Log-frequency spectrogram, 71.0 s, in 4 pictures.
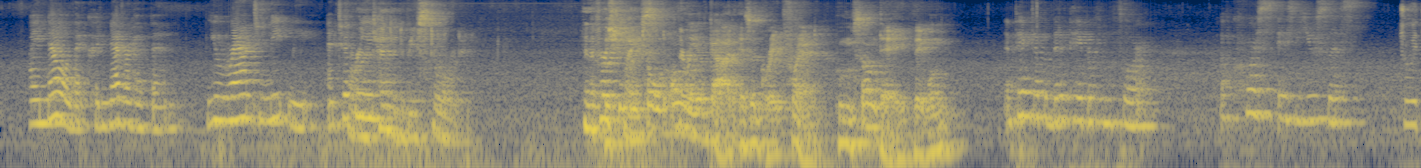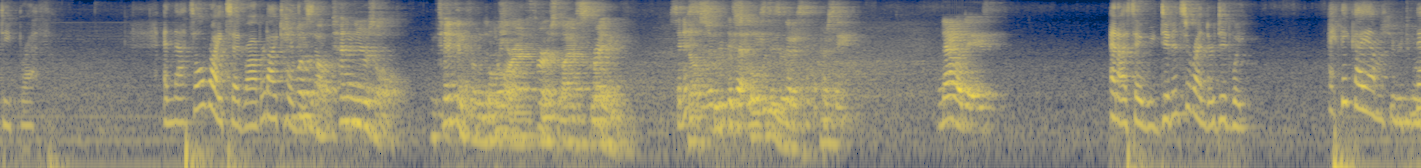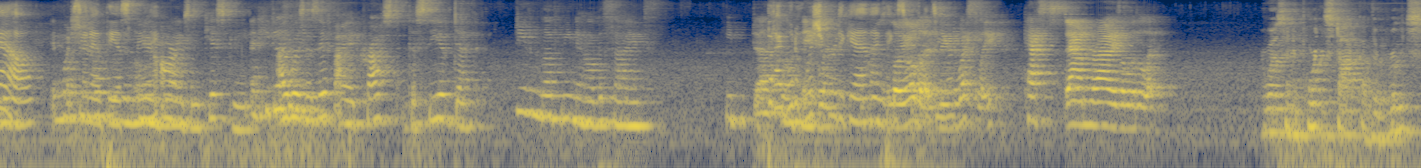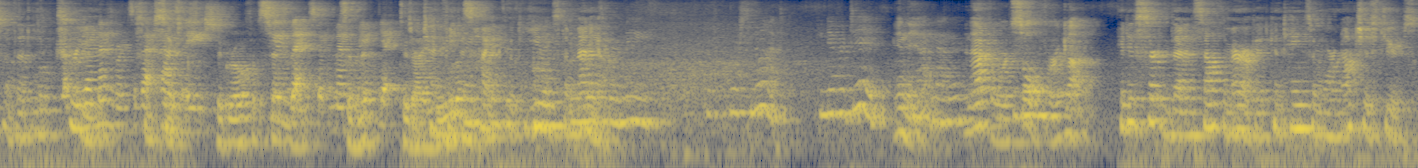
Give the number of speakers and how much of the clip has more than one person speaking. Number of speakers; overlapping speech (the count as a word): eight, about 31%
